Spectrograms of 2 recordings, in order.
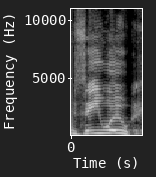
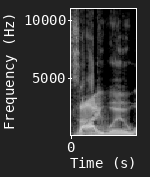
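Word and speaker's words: ZywOo: loads of threads going why does richard call him zewo he is not chinese that's not his name that's literally how every french person i have spoke to pronounces it zee woo himself has never said zai wu or zee woo right but every french player i've talked to says or whatever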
